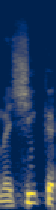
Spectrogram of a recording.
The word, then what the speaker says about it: Mexica: Uh, mashika is how you say Mexican.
